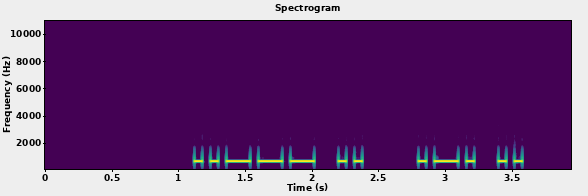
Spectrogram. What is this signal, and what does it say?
Morse code, heard as a keyed tone, about 20 wpm, 700 Hz. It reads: 2I RI
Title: Winter Field Day Exchanges Encore 20wpm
